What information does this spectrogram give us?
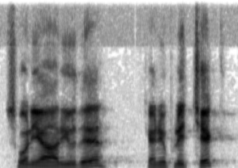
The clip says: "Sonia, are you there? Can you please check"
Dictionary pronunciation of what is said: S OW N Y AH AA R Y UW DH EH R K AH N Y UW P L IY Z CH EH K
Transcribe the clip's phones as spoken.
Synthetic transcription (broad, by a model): S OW N Y AA R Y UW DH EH R K AH N Y UW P L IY CH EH K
